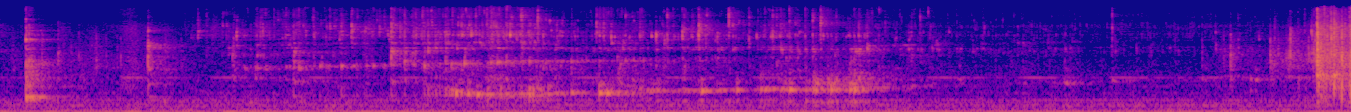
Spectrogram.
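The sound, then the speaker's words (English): A drink is strained, with liquid trickling and dripping steadily into a glass for several seconds, ending in a brief sharp clink. No one speaks. “All right, we're going to strain it.”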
